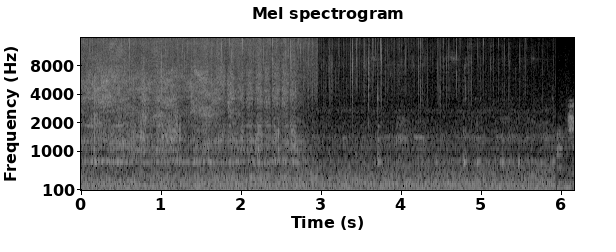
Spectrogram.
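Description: Butter sizzling and scraping as a stick of it is rubbed across a hot frying pan, over a steady low hum. The sizzle is strongest for about the first three seconds, then drops to a fainter hiss with a few light clicks.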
